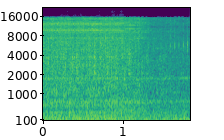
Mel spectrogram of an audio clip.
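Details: 1985 Mazda B2000 ute, 2L carbureted engine with distributor, after new points, cap, rotor, condenser, recent clutch and oil change: a steady, even low idle with a smooth hum and no knocks or misses. Runs like a dream. Normal idle.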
